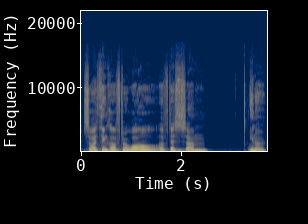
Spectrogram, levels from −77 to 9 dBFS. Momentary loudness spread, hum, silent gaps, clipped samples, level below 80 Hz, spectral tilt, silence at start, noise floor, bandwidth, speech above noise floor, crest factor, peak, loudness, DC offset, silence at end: 11 LU; none; none; under 0.1%; -52 dBFS; -6 dB/octave; 0.05 s; -67 dBFS; 15 kHz; 47 dB; 14 dB; -6 dBFS; -21 LUFS; under 0.1%; 0.05 s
